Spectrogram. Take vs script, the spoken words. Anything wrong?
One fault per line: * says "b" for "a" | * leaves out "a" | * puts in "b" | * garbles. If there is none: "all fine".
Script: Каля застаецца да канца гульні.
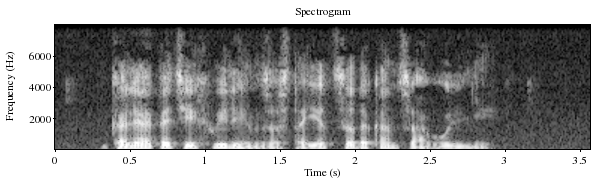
* puts in "пяці хвілін"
